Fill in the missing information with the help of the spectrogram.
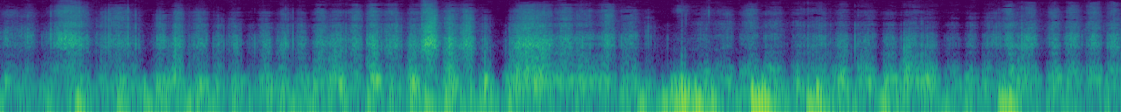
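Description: A small spiral notebook with a green cover is scratched with fingernails along its page edges and cover. The result is a fast, continuous series of dry, rustling scratches with a deep low thump underneath and short bright bursts, rising and falling in loudness.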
